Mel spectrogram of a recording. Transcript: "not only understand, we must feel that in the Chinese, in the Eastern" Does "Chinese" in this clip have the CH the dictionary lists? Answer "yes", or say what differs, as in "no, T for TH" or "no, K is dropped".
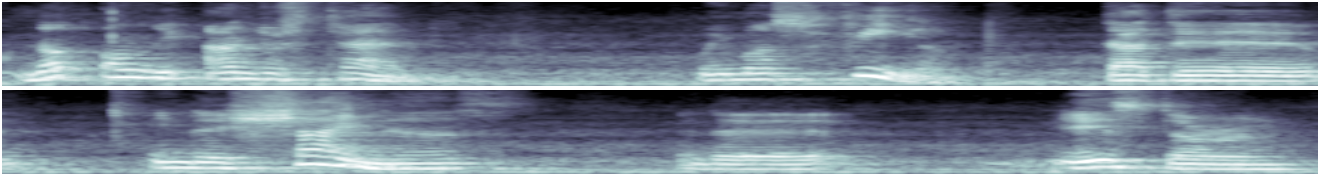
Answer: no, SH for CH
